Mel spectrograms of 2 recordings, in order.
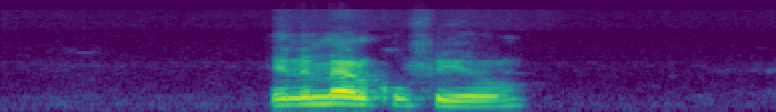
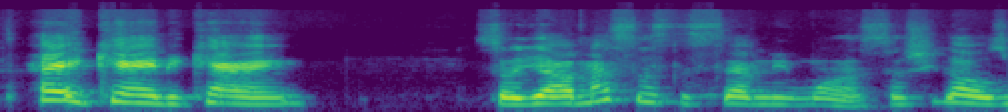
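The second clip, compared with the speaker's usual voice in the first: ordinary talk, nothing marked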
